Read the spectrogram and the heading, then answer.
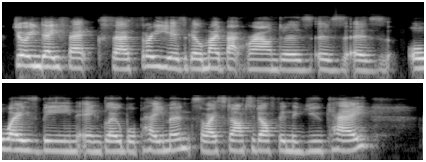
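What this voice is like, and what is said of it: British accent. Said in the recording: “my very British accent”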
